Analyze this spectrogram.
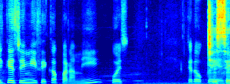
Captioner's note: speaking Spanish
